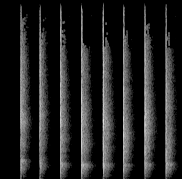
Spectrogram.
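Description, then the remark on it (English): Steady clapping: about nine sharp, loud claps at an even, brisk rhythm, each with a short ringing decay, with no voices. “Round of applause, Netflix. I don't know what the fuck that's going to do to the audio, but fuck it.”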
